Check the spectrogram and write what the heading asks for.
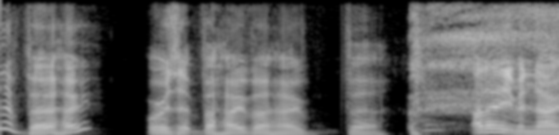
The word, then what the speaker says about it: Verhoeve: V because I know he Verho? hates- Isn't it Verho? Or is it Verhoeve?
